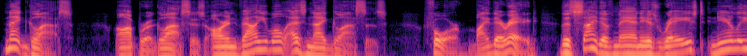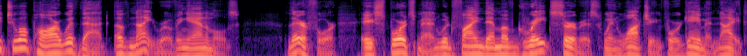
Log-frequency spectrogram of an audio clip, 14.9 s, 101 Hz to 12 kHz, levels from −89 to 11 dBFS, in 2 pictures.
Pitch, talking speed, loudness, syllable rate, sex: 115 Hz, 175 wpm, -19 LUFS, 4.9 syllables/s, male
